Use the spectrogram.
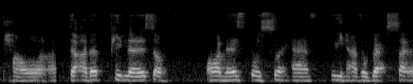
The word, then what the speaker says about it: Awenessly: Last year, I founded Honest, spelled as you can see, Awenessly. And it's pronounced exactly as honest.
